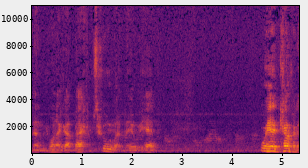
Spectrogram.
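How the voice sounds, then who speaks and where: Over noticeable background noise, a man talks at a fairly slow pace. His pitch is medium, with ordinary variation. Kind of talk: interview answer. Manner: reminiscing, casual.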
